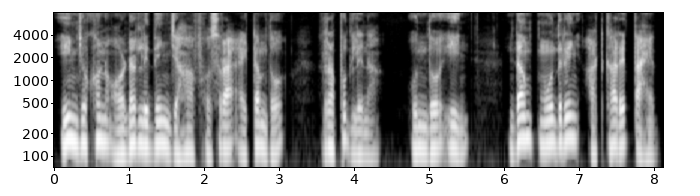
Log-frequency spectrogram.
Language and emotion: Santali, sad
